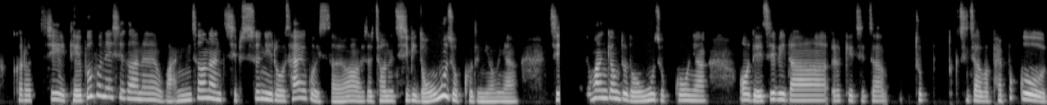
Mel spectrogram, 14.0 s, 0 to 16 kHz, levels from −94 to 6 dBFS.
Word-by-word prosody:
그렇지 185 +2 -2
대부분의 305 - +2
시간은 225 - -1
완전한 200 - +1
집순이로 205 -1 0
살고 245 -1 0
있어요. 150 +2 -1
그래서 160 +1 -2
저는 165 +1 -1
집이 185 +1 -1
너무 190 - +6
좋거든요 150 - -1
그냥. 145 -1 -1 0.4
집 205 - +1 0.4
환경도 255 -3 +3
너무 165 +4 +3
좋고 185 0 -3
그냥 175 -2 0 0.4
'어 200 0 +2
내 170 -3 +4
집이다.' 180 -2 +1
이렇게 175 +1 -4
진짜 165 0 -6 0.4
두 195 -1 -5 0.4
진짜 175 -2 -1
막 155 -1 -3
발 180 -1 -5
뻗고 200 - +4
180 Hz, 275 characters per minute, -25 LUFS, 165-215 Hz, 0.4 s, 너무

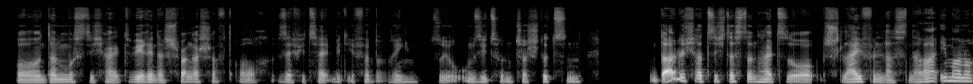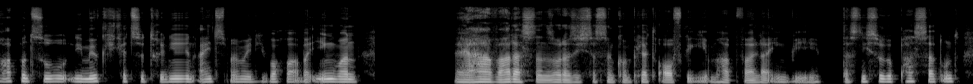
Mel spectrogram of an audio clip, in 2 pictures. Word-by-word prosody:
Und 100 +1 +2
dann 110 +1 +4
musste 110 -2 -2
ich 105 - -7
halt 100 +2 -1
während 115 -1 +5
der 105 - +1
Schwangerschaft 110 +2 -1
auch - - -6
sehr - - -2
viel - - -10
Zeit - - 0
mit - - -8
ihr - - -8
verbringen, 105 +8 -6
so - - -6
um 110 - -3
sie 110 -2 -2
zu - - -4
unterstützen. - - -2 0.7
Und - - -5
dadurch 155 - +10
hat 135 -1 +4
sich 135 0 0
das 135 -1 +3
dann 125 -1 +2
halt 120 -1 +3
so 110 - +3
schleifen 120 -1 +3
lassen. 105 +1 -3
Da 110 +2 0
war 150 +4 +4
immer 165 -1 +5
noch 150 -3 +2
ab 140 +1 -6
und 140 -2 +1
zu 135 0 -1
die 135 -1 -2
Möglichkeit 135 +2 -1
zu - - -2
trainieren, 130 +2 -1
1, 125 +1 -3
2 - - -6
Mal - - -4
mehr 120 - -2
die 130 +1 -16
Woche, 120 0 -3
aber - - -5
irgendwann, 125 -2 +2 1.0
äh, 115 - -3
ja, 115 +1 +3
war 115 +1 +3
das 115 -1 +1
dann 105 -1 -2
so, 110 +2 -1
dass 105 -2 -1
ich 105 -1 -4
das - - -4
dann 110 -2 -6
komplett 105 +1 -6
aufgegeben 110 +2 -3
hab, 100 -3 -7
weil 100 +2 0
da 95 - -3
irgendwie 105 +2 -8 0.2
das 100 - -6
nicht 130 +1 -3
so 135 - 0
gepasst 135 +2 -4
hat. 125 0 -2
Und 135 0 -3
115 Hz, 220 wpm, -24 LUFS, 105-130 Hz, 1.0 s, dadurch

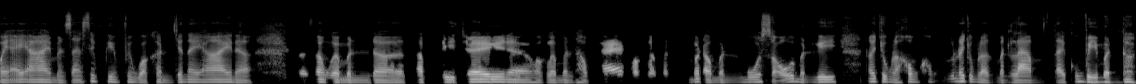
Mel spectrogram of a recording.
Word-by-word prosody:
về 100 - +2
AI 110 0 +2
mình 100 -1 -8
sản 100 +1 -2
xuất 140 +4 -6
phim 120 -2 -4
phim 115 - -6
hoạt - - -1
hình 100 -3 -7
trên 115 +4 -4
AI 110 -1 +1
nè, 100 - -3 0.6
rồi - - -4
xong 115 -2 +2
rồi 105 -1 +3
mình, 100 -1 -5
ờ, 100 0 +2
tập 105 0 +1
DJ 115 +1 +6 0.2
nè 110 - +3 0.2
hoặc 100 -1 -7
là 100 - +1
mình 100 0 -8
học 95 -1 -7
hát - - +2 0.2
hoặc - - -2
là - - -2
mình - - -11 0.2
bắt - - 0
đầu - - +4
mình 100 0 -7 0.2
mua 115 +1 -1
sổ 125 +3 +1
mình 105 - -5
ghi, 115 0 +3 0.3
nói 135 - +1
chung 130 -3 -2
là, 100 - -2
không 125 +1 -3
không 120 - -11
ư, 130 - -10
nói 140 +1 +3
chung 130 -4 -6
là, 100 -3 0
mình 95 -1 -6
làm 95 -1 +3 0.2
tại 95 0 0
cũng 130 - -8
vì 115 -4 +3
mình 110 -3 +1
thôi, 120 -2 +1
110 Hz, 270 wpm, -28 LUFS, 100-115 Hz, 0.6 s, DJ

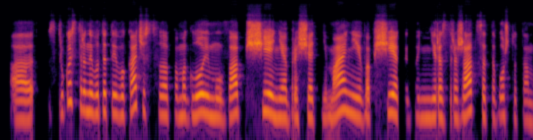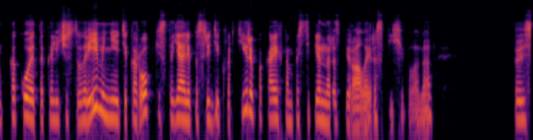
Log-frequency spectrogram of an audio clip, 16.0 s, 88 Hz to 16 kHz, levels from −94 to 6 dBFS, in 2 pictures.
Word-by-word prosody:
а. 190 0 -2 0.2
С - - -14
другой 360 +11 -1
стороны, 265 -8 -2
вот 240 +1 -5
это 250 -1 0
его 225 -1 -4
качество 250 -5 -1
помогло 220 +2 0
ему 210 -3 -2
вообще 240 +2 +7
не 205 -1 -1
обращать 200 +1 +3
внимания, 230 +1 +1
вообще 240 +4 +5
как 195 -2 -20
бы 215 - -15
не 205 0 -6
раздражаться 210 +4 +1
от - - -28
того, 205 +2 -7
что 220 -2 -4
там 185 -2 -14
какое-то 205 -3 -4
количество 190 -1 -5
времени 200 -1 0
эти - - -6
коробки 220 +5 -6
стояли 195 -2 -1
посреди 180 +1 -8
квартиры, 255 +8 -4
пока 200 -3 -6
их 195 -1 -3
там 180 -2 -14
постепенно 185 0 -7
разбирала 180 0 -7
и - - -8
распихивала, - - -13
да. - - -11 1.3
То 190 - -9
есть, 190 0 -5
210 Hz, 155 wpm, -24 LUFS, 190-240 Hz, 1.3 s, вообще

